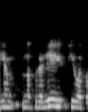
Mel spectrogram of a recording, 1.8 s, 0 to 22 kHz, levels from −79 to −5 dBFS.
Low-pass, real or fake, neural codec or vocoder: 7.2 kHz; real; none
